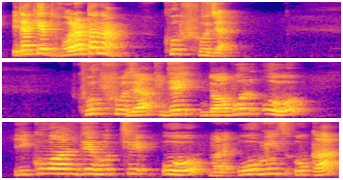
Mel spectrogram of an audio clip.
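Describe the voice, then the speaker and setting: A man's voice: high voice, distant mic. A man teaching a phonics lesson who keeps repeating his points and checking in with "okay". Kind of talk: spoken English phonics lesson. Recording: roomy echo, voice off-mic.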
